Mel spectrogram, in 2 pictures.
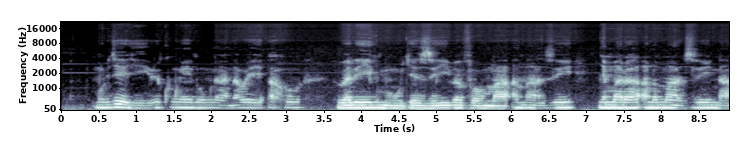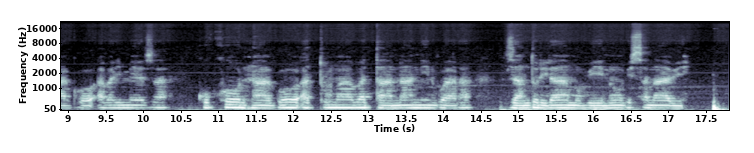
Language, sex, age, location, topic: Kinyarwanda, male, 18-24, Kigali, health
